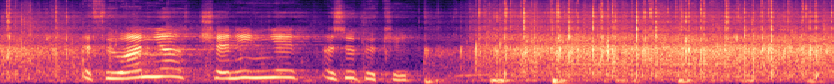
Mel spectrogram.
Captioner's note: audience applauding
